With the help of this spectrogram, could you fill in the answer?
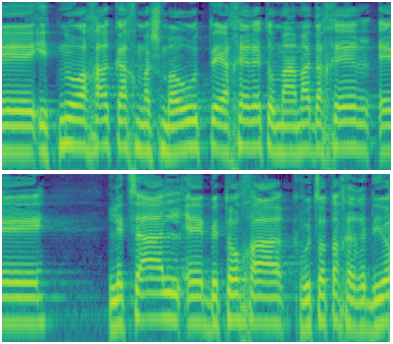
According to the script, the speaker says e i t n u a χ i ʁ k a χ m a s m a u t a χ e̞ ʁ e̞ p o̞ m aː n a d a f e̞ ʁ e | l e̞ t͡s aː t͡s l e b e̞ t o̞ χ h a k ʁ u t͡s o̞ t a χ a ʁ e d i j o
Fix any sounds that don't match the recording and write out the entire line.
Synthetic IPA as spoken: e i t n u a χ a ʁ k a χ m a ʃ m a u t a χ e̞ ʁ e̞ t o̞ m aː m a d a χ e̞ ʁ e | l e̞ t͡s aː l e b e̞ t o̞ χ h a k v u t͡s o̞ t a χ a ʁ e d i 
